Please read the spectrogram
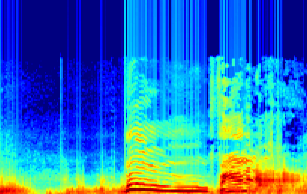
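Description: A man's loud, high-pitched wordless yell about halfway through: one long held note sliding down in pitch, then a shorter rising whoop, trailing off in breathy noise.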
